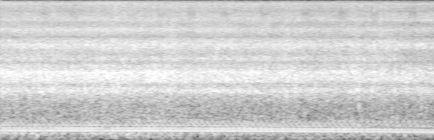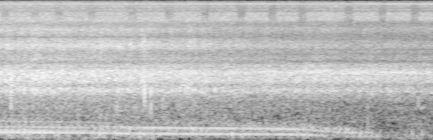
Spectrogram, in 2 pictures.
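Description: A motorboat engine drones loudly, then slows and dies away.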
